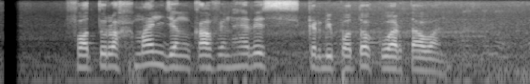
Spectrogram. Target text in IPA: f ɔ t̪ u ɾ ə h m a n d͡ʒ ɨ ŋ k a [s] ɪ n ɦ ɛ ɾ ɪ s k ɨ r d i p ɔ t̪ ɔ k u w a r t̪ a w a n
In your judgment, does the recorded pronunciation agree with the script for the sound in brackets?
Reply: no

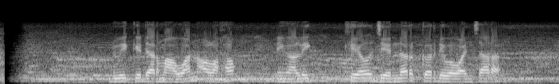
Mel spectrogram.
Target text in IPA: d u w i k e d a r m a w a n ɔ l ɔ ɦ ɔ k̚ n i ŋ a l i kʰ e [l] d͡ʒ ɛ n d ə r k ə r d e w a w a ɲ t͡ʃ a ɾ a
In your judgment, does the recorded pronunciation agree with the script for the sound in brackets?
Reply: yes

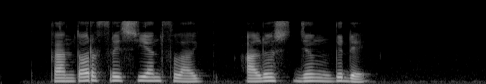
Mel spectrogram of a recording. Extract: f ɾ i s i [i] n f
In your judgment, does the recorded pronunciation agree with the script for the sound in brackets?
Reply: no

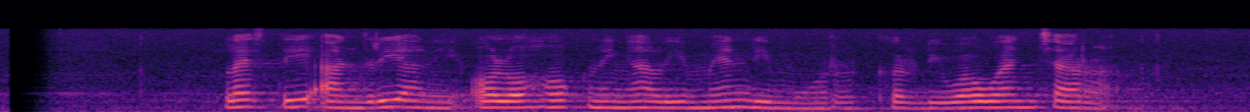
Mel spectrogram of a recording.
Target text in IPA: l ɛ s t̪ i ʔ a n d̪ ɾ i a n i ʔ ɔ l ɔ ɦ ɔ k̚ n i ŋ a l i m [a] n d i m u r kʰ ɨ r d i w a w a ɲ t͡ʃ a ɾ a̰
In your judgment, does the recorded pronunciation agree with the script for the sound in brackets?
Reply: no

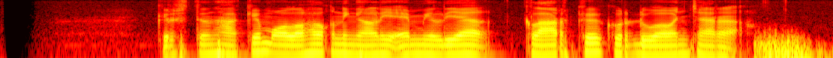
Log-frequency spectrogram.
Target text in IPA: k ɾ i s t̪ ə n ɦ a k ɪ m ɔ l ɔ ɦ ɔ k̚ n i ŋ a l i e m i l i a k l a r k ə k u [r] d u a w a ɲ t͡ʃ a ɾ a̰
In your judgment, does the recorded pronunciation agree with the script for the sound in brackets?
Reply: yes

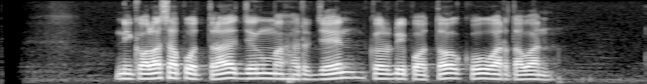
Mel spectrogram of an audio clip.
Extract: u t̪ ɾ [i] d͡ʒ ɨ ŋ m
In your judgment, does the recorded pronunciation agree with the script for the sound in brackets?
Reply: no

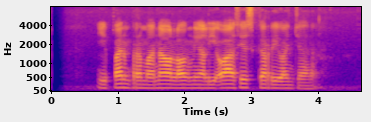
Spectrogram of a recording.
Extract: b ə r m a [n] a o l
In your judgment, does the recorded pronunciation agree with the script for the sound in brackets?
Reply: yes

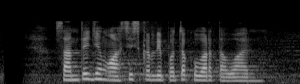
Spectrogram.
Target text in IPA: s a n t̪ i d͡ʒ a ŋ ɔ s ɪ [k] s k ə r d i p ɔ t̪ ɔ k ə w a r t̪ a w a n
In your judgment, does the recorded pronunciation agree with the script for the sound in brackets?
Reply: no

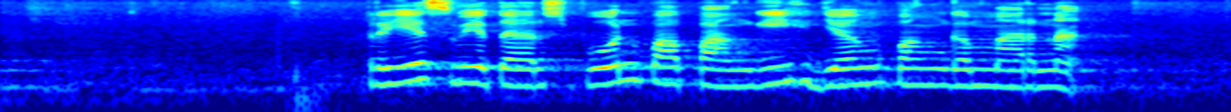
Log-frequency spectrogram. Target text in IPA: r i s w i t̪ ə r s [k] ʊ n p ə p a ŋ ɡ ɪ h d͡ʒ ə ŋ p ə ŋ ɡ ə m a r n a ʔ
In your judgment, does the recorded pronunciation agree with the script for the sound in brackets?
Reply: no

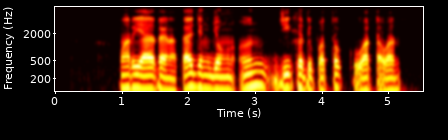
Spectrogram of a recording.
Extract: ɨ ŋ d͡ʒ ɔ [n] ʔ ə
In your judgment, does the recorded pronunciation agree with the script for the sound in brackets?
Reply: no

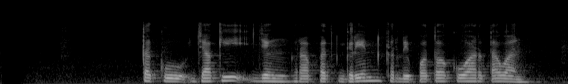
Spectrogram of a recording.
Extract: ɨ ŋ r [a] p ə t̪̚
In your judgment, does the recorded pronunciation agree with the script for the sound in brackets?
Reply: yes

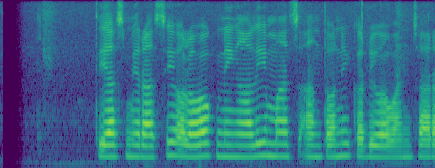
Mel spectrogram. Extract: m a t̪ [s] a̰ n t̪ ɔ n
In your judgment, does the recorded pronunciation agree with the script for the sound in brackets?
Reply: yes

